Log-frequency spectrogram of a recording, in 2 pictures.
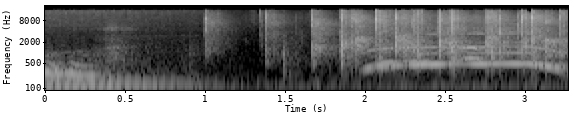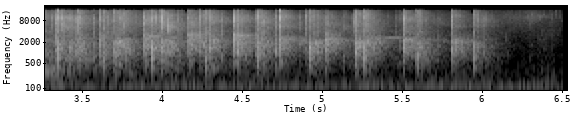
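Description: A double bass is plucked in short notes.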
